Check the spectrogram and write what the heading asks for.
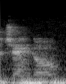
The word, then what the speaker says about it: Django: It's Django Unchained, but it's spelled D Django, like it's the Django or whatever. A normal person would be like Django, but he's like the D silent, so it's just Django Unchained, and he's like a slave or whatever.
